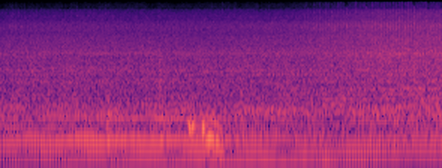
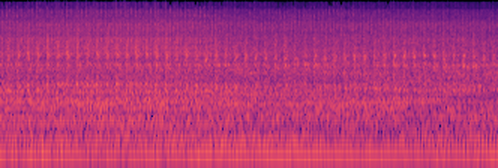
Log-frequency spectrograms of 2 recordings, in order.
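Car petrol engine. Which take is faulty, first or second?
second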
